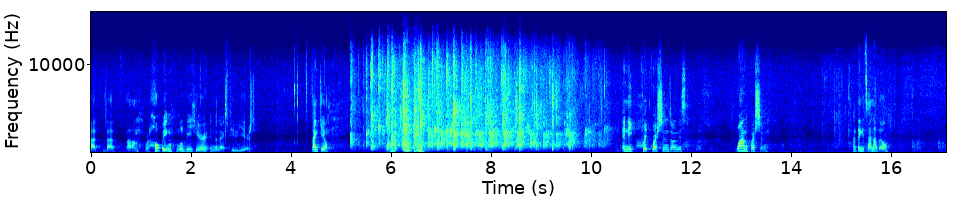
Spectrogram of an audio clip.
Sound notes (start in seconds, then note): 5.1 audience applauding; 11.3 woman speaking faintly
